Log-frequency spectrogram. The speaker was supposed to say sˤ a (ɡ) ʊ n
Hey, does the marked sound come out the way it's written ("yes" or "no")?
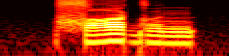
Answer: yes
